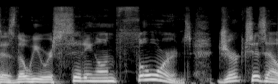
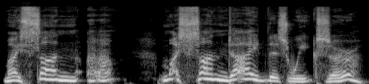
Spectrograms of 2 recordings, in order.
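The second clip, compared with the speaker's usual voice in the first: husky; 11 semitones higher, slower than usual. A narrator's reading. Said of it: "brings out huskily".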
